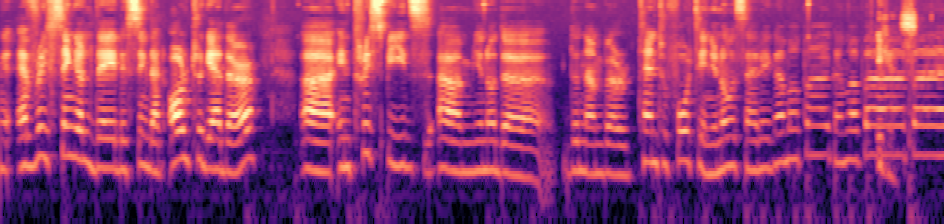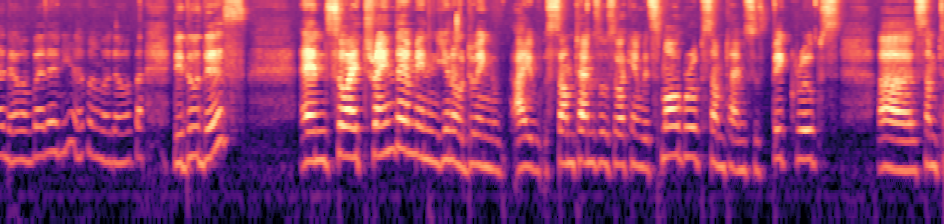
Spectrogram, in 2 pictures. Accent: Nantes, Pays de la Loire, France; I'm from Nantes. I'm French.

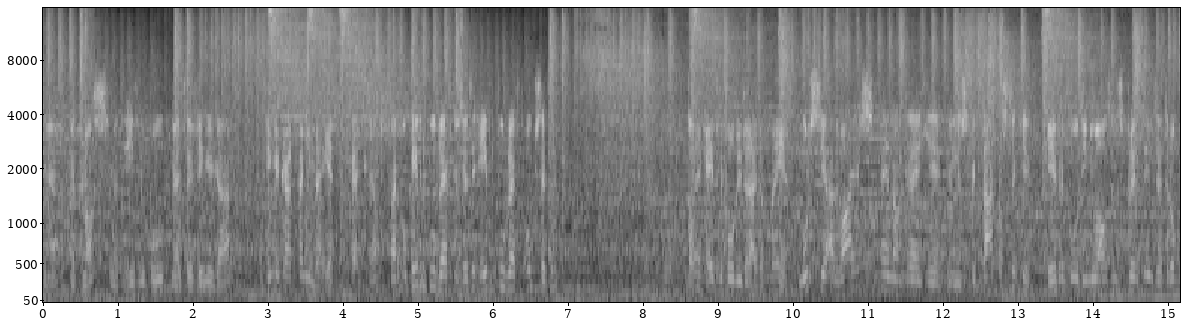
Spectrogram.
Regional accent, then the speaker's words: Flanders, Belgium; Vlaamse dienaar.

